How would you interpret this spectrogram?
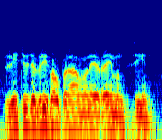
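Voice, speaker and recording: A man playing a courteous, methodical police inspector in a Dutch radio play, musing calmly with small polite interjections. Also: medium pitch, brisk, natural voice. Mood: courteous questioning. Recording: old radio recording, narrow tinny band, hiss.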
